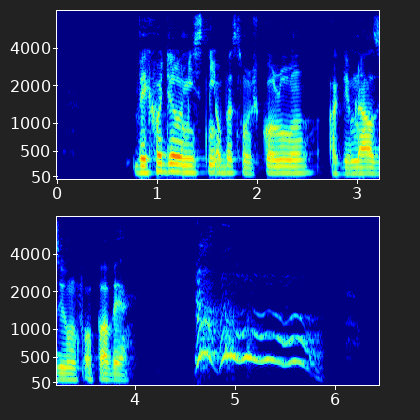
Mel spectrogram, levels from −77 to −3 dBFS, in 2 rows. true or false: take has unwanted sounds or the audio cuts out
true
